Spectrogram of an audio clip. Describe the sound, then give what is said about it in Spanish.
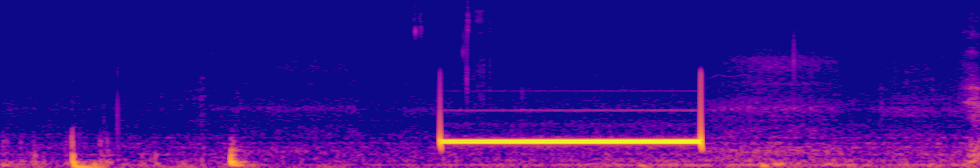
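A telephone call ringing tone: one steady, loud electronic beep held for about two seconds, preceded by a couple of soft thumps and quiet room noise, with no one speaking. “Pitidos.”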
